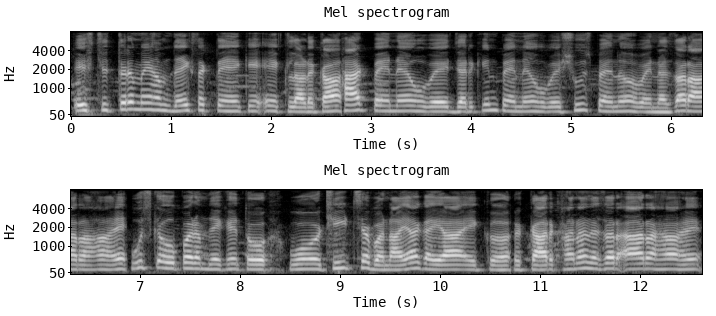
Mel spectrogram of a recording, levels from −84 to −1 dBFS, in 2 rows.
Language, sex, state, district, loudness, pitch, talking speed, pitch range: Hindi, male, Maharashtra, Solapur, -17 LUFS, 180 Hz, 195 wpm, 170-200 Hz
